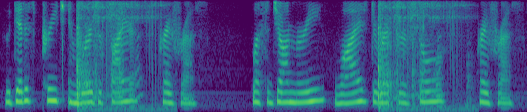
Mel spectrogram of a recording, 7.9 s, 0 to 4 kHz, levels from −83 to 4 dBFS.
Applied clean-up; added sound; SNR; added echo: none; Rattle / Rattle (instrument); 6 dB; none.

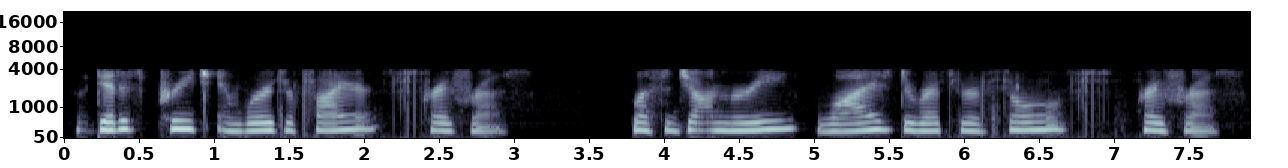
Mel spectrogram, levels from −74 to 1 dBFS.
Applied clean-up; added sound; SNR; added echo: neural separator model SepFormer WHAM!.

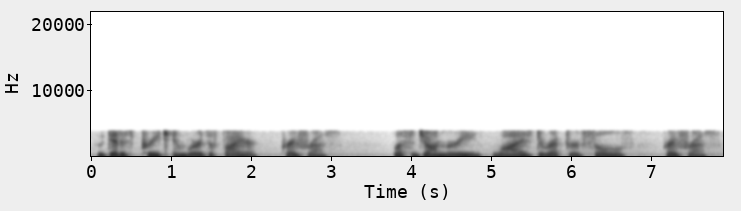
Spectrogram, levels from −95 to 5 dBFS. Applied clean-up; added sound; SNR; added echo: none; none; none; none.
